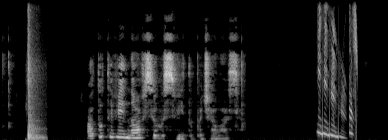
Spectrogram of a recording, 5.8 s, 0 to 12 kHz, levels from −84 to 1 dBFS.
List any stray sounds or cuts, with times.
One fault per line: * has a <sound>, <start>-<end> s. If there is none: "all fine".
* has a thud, 0.4-0.7 s
* has a chirp, 4.8-5.4 s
